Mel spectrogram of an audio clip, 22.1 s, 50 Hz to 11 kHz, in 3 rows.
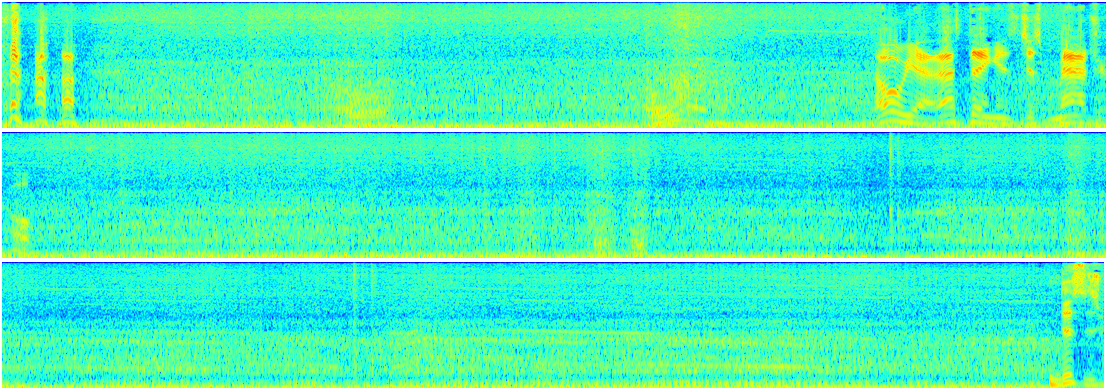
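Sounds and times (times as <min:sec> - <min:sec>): motorcycle engine decelerating: 0:00.0 - 0:21.7.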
